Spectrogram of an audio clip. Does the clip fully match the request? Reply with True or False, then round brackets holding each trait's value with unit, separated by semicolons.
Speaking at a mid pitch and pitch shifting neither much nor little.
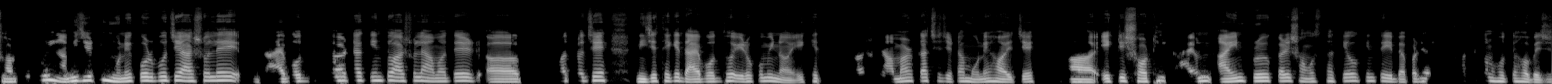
True (150 Hz; 3.9 semitones)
